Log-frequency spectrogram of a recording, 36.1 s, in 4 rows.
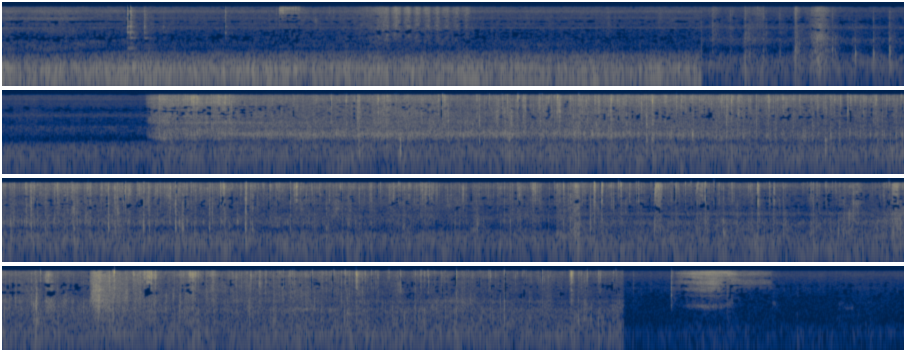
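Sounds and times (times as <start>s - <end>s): batter sizzling in frying pan: 10.5s - 33.3s.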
